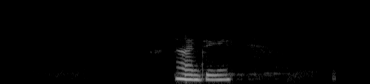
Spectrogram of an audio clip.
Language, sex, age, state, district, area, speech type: Dogri, female, 18-30, Jammu and Kashmir, Samba, rural, conversation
